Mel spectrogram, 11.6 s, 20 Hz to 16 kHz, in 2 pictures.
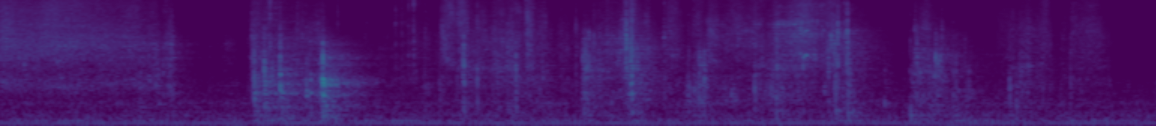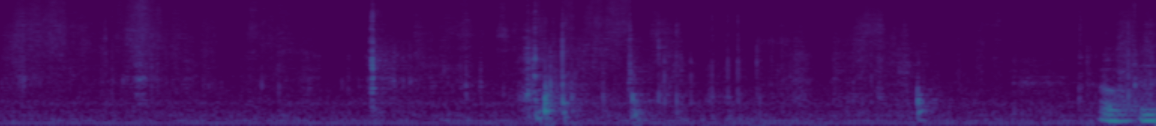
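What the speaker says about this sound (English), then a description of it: "pull a little tab off over here" Apple Watch Series 5 band packaging being opened, with a small tab pulled off: quiet, close tearing and crinkling of paper and plastic that comes in scattered bursts, with soft handling noises between them.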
